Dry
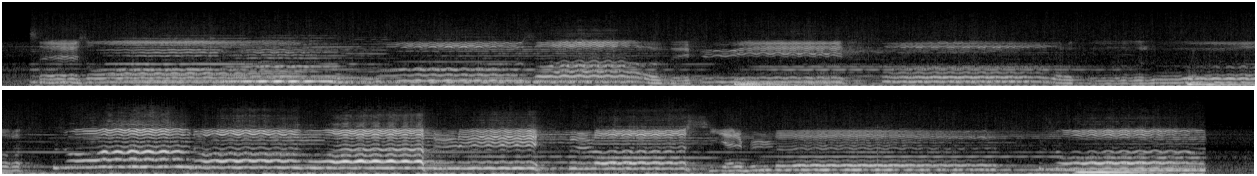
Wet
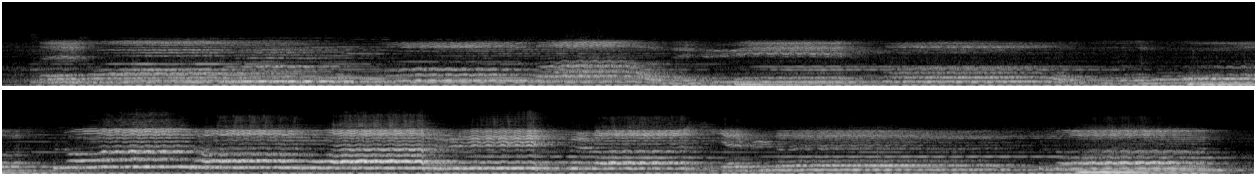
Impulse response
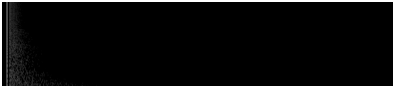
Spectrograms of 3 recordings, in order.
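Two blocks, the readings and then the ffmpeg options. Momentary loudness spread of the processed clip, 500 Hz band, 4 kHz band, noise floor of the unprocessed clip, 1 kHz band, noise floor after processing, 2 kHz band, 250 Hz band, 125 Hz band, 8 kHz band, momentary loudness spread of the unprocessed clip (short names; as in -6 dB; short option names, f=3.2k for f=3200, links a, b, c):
14 LU, -1.0 dB, -4.5 dB, -33 dBFS, -3.5 dB, -30 dBFS, -3.0 dB, 0.0 dB, -1.0 dB, under -10 dB, 17 LU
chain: -filter_complex "[0:a]lowpass=f=3.1k:w=0.5412,lowpass=f=3.1k:w=1.3066,asplit=2[a][b];[b]acontrast=59,volume=1dB[c];[a][c]amix=inputs=2:normalize=0[d];[1:a]atrim=start_sample=2205,asetrate=52920,aresample=44100[e];[d][e]afir=irnorm=-1:irlink=0,volume=-11.5dB"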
